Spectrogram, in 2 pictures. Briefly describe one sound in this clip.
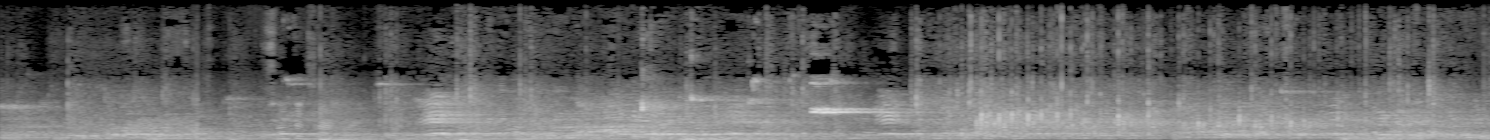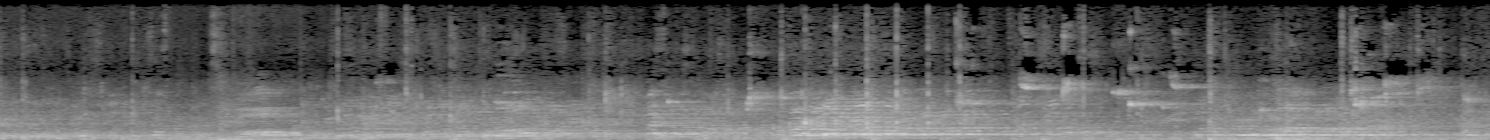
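A crowd chatters in the stands.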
